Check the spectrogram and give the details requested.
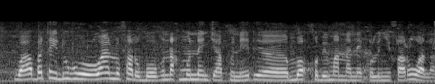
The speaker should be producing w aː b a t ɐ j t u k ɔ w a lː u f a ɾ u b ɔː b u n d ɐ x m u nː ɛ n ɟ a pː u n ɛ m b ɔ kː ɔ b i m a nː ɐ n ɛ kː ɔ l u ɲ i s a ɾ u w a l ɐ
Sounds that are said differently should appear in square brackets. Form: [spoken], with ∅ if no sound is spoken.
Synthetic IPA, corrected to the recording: w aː b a t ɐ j [d] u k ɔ w a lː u f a ɾ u b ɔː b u n d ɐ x m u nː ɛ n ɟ a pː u n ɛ m b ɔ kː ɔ b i m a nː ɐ n ɛ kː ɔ l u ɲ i [f] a ɾ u w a l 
